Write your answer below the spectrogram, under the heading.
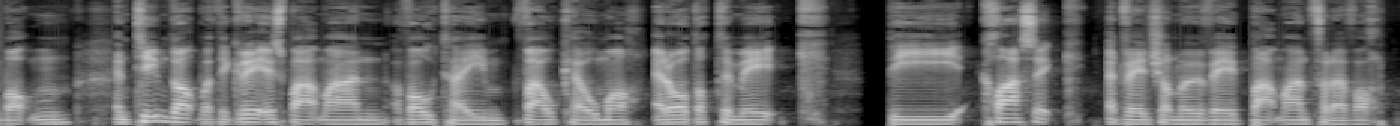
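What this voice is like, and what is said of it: Sarcastic delivery. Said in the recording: “I get the feeling you're being sarcastic there”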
